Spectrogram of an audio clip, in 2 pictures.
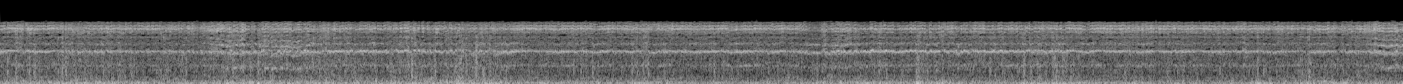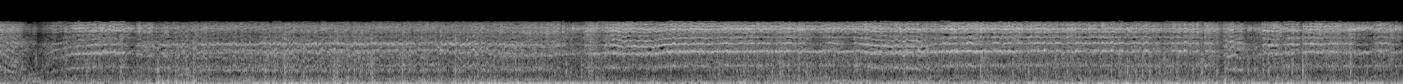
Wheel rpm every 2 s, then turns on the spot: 230, 220, 230, 240, 230, 230, 240, 170, 200, 200, 220, 230, 230, 230.
none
